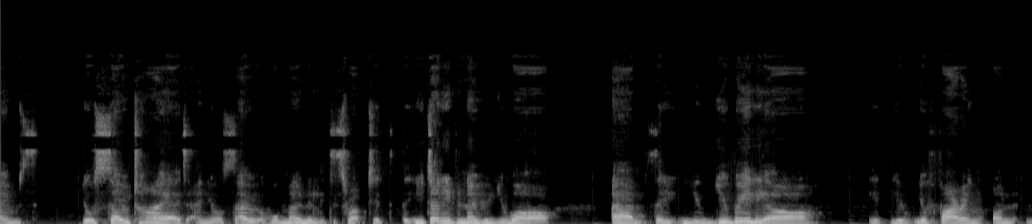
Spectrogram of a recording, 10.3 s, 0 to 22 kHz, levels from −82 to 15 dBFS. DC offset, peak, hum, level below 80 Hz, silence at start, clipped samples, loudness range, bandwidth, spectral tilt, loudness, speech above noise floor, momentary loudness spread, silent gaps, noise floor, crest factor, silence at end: under 0.1%; -4 dBFS; none; -62 dBFS; 0 s; under 0.1%; 2 LU; 15 kHz; -6.5 dB/octave; -19 LUFS; 40 dB; 9 LU; none; -58 dBFS; 14 dB; 0 s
